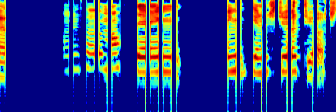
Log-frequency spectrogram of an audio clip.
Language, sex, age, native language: Icelandic, female, 18-19, Icelandic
